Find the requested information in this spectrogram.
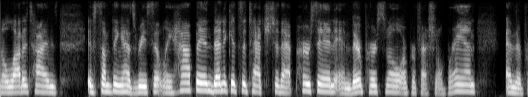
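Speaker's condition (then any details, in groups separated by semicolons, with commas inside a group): No condition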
